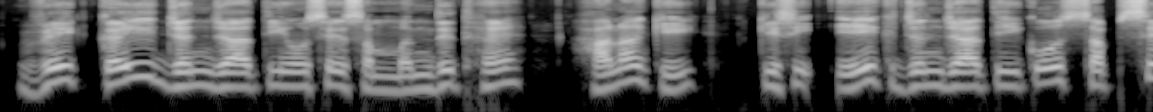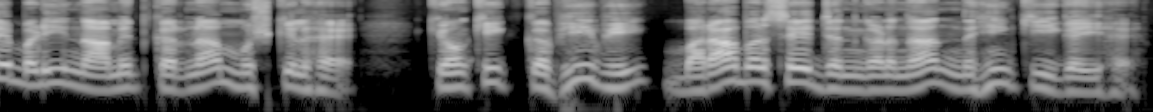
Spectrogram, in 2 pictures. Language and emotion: Hindi, neutral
